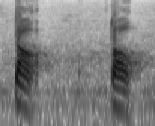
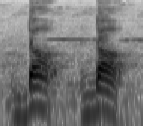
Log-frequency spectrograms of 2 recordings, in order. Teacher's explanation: Tip of the tongue acts as the active articulator and it is curled back. Tip of the tongue is curled back. Teeth ridge or the hard palate is the passive articulator in these sounds. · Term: retroflex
